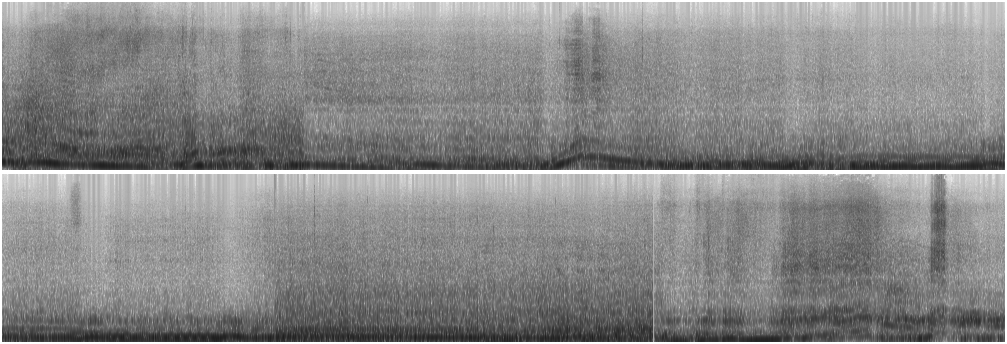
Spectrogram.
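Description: Performance car engines revving and accelerating away one after another, the pitch climbing and dropping through gear changes. In the middle an engine holds a steady note with short rev blips, and there are sharp cracks about halfway and near the end.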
